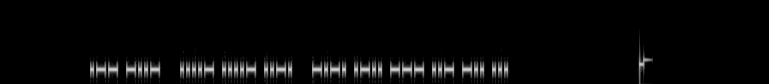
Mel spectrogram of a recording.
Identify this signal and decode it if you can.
Morse code, heard as a keyed tone, about 40 wpm, 700 Hz. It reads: WX 44F CLOUDS
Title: K1USN SST QSO Practice 40wpm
